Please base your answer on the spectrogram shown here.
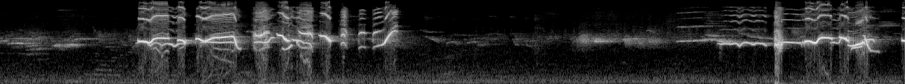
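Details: Oriental magpie-robin singing as a lure for quiet birds. A dense burst of loud whistles and chirps runs for about two and a half seconds, then a near-silent gap with soft warbling, then more bright whistled phrases and a sharp click.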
